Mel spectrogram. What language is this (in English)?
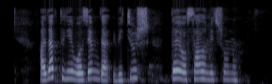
Mari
